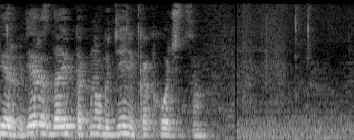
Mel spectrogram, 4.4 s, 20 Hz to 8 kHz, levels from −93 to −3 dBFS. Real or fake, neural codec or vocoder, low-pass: real; none; 7.2 kHz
